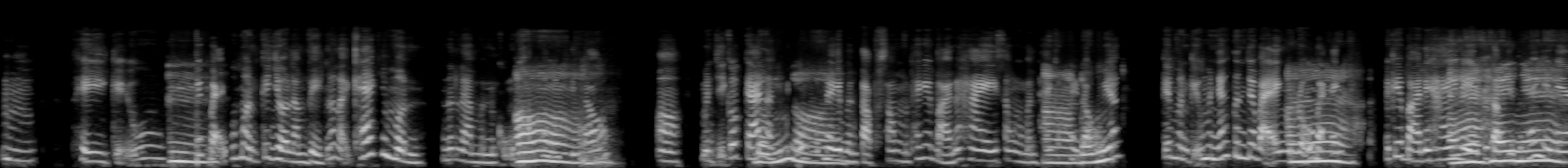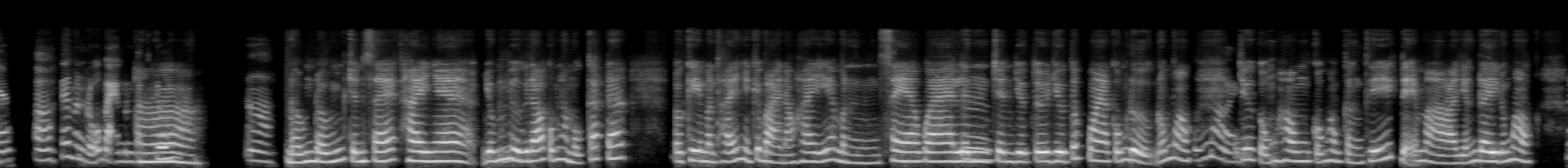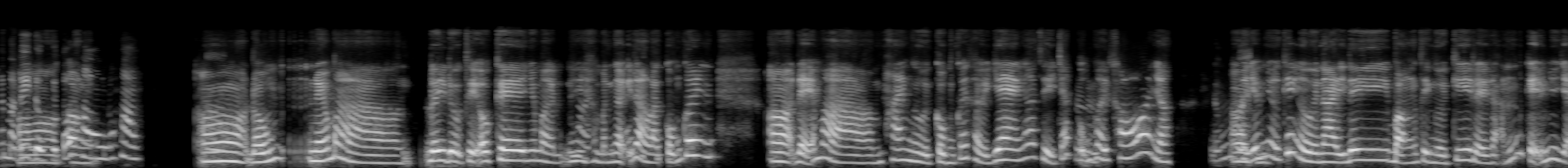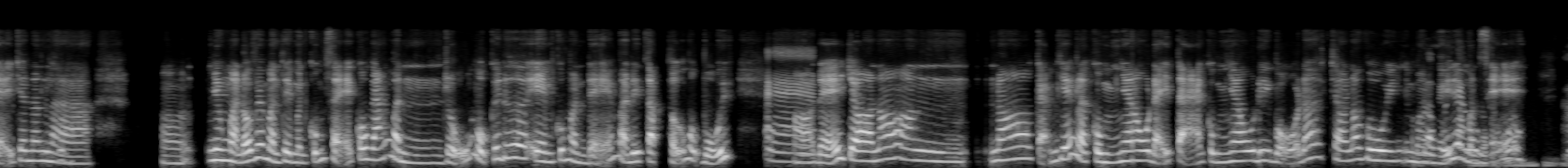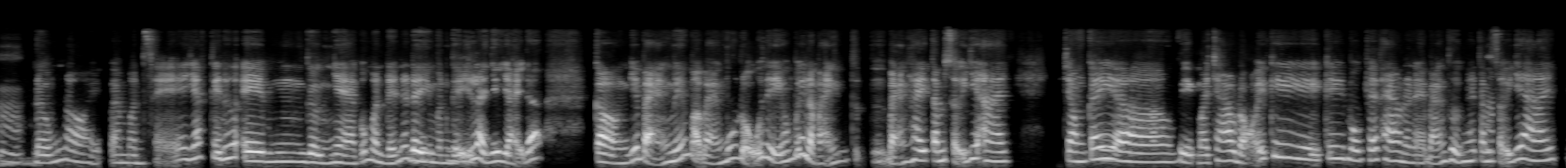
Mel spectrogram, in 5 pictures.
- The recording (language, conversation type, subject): Vietnamese, unstructured, Bạn đã từng thử môn thể thao nào khiến bạn bất ngờ chưa?
- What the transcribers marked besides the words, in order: other background noise; distorted speech; tapping; chuckle; in English: "share"; in English: "link"; other noise; unintelligible speech; unintelligible speech; laughing while speaking: "Đúng rồi"; chuckle; laugh; laughing while speaking: "Ừm"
